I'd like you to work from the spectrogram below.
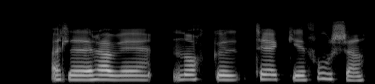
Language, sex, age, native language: Icelandic, male, 12, Icelandic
